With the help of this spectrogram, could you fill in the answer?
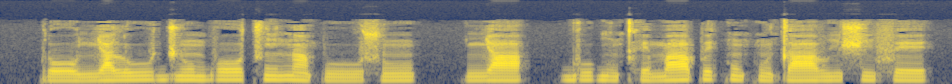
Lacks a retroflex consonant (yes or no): yes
